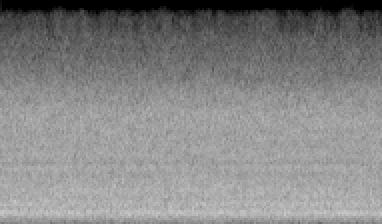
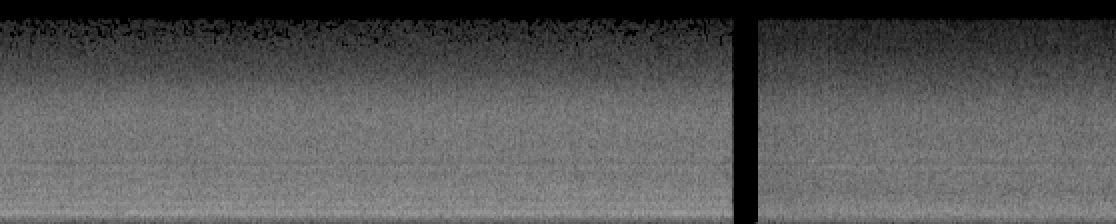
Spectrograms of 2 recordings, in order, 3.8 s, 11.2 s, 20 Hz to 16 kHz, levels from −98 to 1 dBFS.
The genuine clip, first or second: second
